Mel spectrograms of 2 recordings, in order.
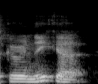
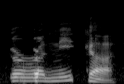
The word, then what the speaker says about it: Guernica: um you know if you look at picasso's guernica where he's reflecting you know the most horrible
